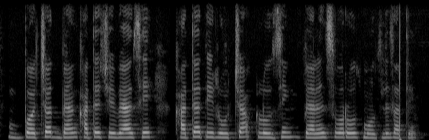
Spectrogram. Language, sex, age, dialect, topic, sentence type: Marathi, female, 25-30, Varhadi, banking, statement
